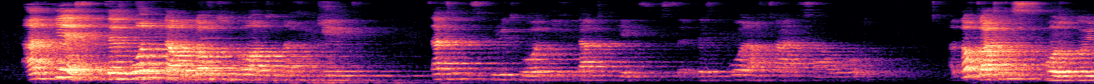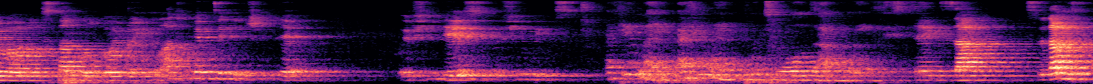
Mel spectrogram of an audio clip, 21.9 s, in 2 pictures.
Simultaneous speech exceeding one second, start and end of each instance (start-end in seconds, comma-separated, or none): 1.4-3.4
